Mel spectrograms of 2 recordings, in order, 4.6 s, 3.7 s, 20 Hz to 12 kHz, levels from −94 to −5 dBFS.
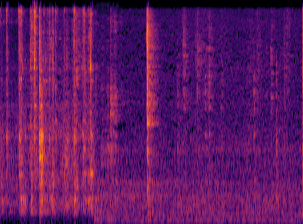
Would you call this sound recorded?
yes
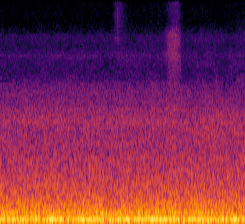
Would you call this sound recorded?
yes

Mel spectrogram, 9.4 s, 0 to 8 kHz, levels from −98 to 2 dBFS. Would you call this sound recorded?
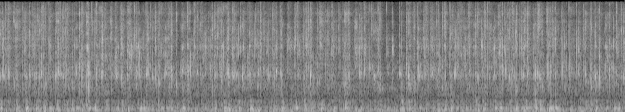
no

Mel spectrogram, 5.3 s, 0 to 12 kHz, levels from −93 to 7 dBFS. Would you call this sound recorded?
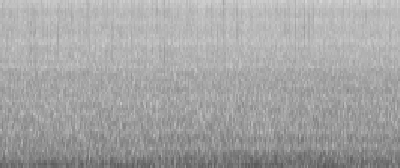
yes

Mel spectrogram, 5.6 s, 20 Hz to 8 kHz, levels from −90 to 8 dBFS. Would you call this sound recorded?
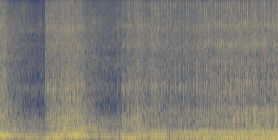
yes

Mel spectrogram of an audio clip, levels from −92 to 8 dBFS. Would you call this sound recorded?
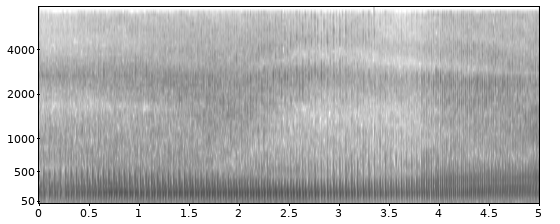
yes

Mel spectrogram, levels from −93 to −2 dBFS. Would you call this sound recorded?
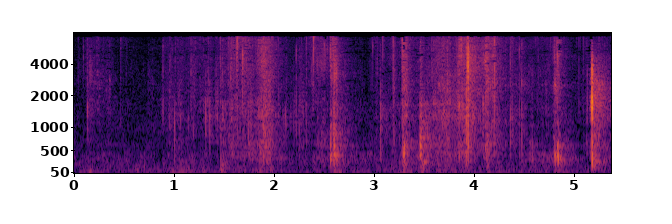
yes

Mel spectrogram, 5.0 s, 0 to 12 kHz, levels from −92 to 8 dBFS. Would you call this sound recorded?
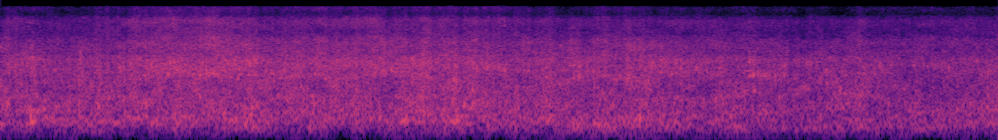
no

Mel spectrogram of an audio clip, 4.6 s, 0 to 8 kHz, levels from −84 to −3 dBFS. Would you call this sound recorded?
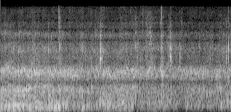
no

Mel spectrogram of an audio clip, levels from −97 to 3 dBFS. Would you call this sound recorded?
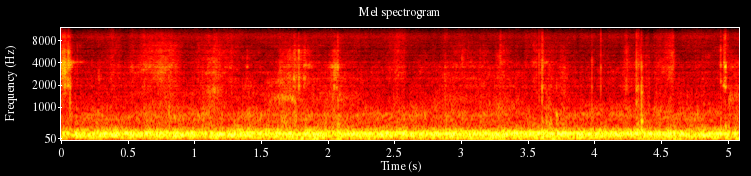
no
